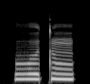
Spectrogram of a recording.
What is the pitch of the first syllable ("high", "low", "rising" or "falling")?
high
